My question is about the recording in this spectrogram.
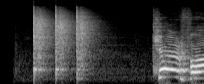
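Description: Three sharp, cracking percussive hits in quick succession, about a quarter second apart, each dying away quickly. A voice starts speaking about a second and a half in.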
